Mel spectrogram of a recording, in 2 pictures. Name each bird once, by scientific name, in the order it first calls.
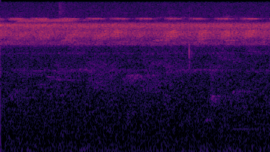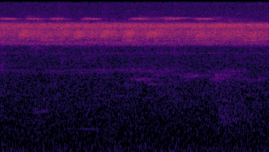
unidentified bird, Turdus hauxwelli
